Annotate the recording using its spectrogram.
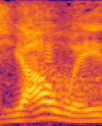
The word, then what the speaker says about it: Yahweh: And in fact, you can also pronounce that in the way they pronounce it in Hebrew as Yahweh, though the Israelites would never pronounce his name.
